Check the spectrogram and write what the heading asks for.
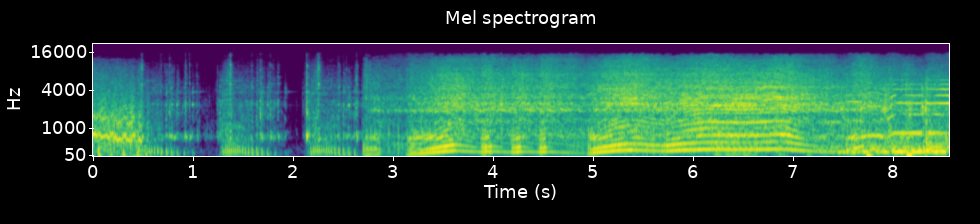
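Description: Produced intro sound effect. A quick run of falling sweeps gives way to a brief dropout about two seconds in. Then a buzzy, revving whine climbs, holds, dips and climbs again before falling away near the end.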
